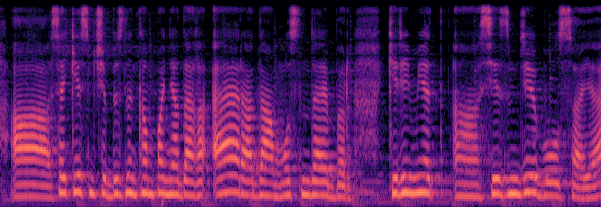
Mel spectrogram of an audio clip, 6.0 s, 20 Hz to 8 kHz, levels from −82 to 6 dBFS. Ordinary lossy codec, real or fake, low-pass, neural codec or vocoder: none; real; 7.2 kHz; none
